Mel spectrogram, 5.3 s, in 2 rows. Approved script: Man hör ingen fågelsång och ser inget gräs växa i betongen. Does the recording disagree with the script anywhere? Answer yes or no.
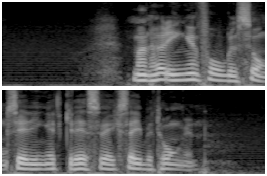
yes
